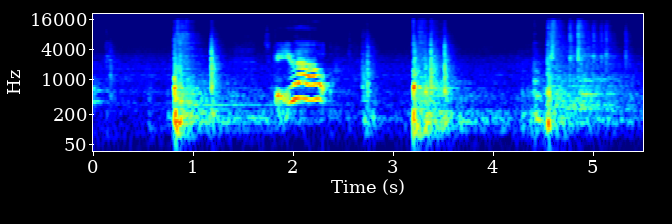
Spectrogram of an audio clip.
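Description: A rabbit bumps against wire cage bars.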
